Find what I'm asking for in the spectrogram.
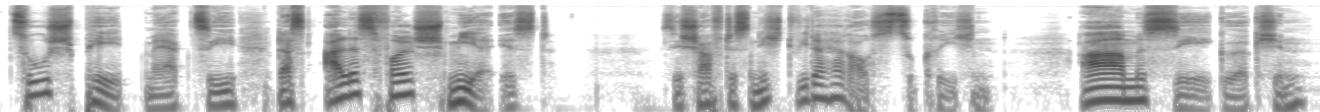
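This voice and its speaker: A man narrating a children's story with expressive, storytelling delivery. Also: low voice, husky, no room sound, studio quality.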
